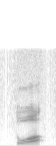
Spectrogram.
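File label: "duo" second tone, Chinese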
